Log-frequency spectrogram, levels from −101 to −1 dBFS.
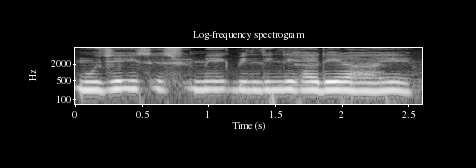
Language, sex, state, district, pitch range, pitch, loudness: Hindi, female, Arunachal Pradesh, Papum Pare, 220-235 Hz, 225 Hz, -15 LUFS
